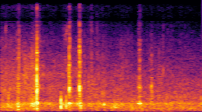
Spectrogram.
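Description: Footsteps on gravelly ground: a handful of short, light clicks and scuffs over a steady hiss.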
